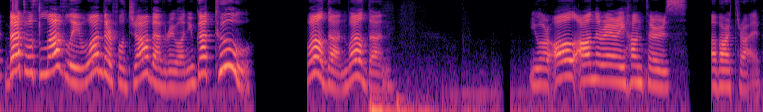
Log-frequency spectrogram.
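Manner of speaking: loud, hearty praise from a burly hunter; burly hunter chief. Acted. Burly hunter congratulating the group after the hunt, loud and approving. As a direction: call out praise with big swinging pitch. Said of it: "in this moment as he walks forward".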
